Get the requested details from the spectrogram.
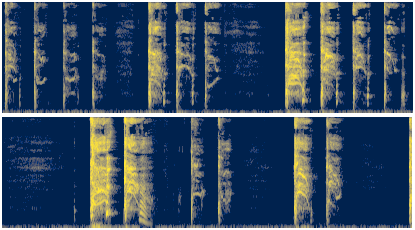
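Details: Long, wheezy coughing fit: about eighteen harsh coughs in clusters, several with a whistling, wheezy edge.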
